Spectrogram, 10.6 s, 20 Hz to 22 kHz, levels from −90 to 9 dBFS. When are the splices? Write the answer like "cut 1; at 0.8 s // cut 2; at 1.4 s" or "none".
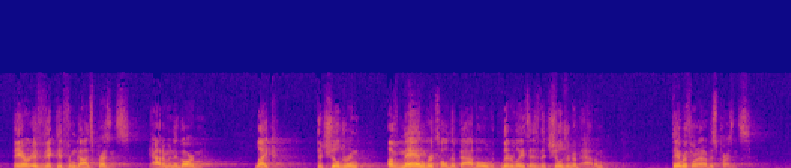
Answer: cut 1; at 2.0 s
